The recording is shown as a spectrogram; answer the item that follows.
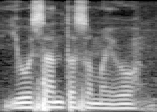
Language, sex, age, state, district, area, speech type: Nepali, male, 18-30, West Bengal, Darjeeling, rural, read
